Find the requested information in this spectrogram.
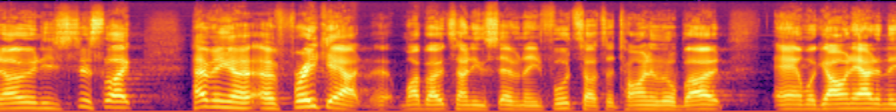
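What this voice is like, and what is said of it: Usual voice. Nothing is said of it.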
